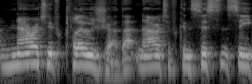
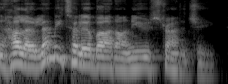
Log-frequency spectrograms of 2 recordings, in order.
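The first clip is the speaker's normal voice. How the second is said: put-on bored voice, much lower; 3 semitones lower than usual. Coach describing people in presentation training, imitating a bored presenter. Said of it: "they're bored".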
